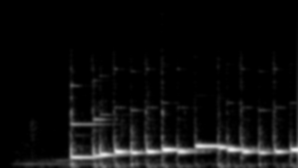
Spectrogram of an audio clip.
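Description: Outro music: a keyboard playing a simple melody of struck notes, about two or three a second, each dying away. It starts about a second in, after a moment of near silence.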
